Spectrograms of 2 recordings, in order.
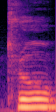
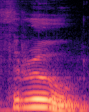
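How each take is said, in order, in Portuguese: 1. Começa com um som de t normal. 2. Começa com um som de th suave. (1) "tem gente que fala true com T" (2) "É through"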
